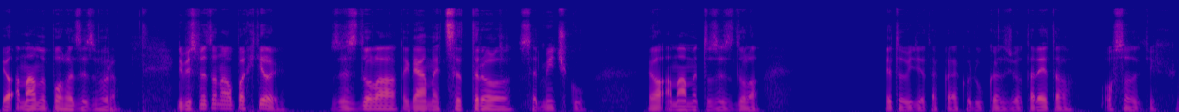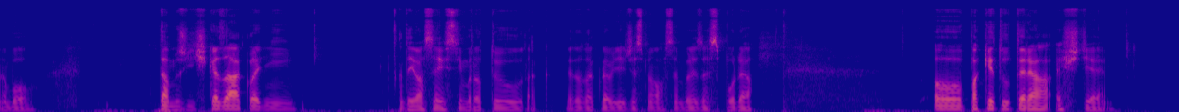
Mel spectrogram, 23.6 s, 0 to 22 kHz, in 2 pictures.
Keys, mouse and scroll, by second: 5.0 ctrl+KP_7, 8.0 middle click, 15.7 middle click, 17.0 middle click, 23.1 KP_3.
